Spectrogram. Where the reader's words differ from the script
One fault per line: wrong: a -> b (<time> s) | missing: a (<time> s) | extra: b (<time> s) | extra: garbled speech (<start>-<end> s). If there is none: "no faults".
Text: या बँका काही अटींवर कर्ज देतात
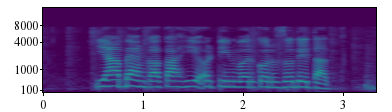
no faults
